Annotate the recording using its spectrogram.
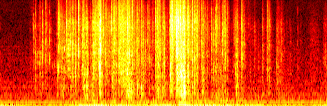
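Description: A shiny foil trading-card pack wrapper being torn open and crumpled, a run of crinkling and crackling that starts about a second in, is loudest in the middle and dies away near the end.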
